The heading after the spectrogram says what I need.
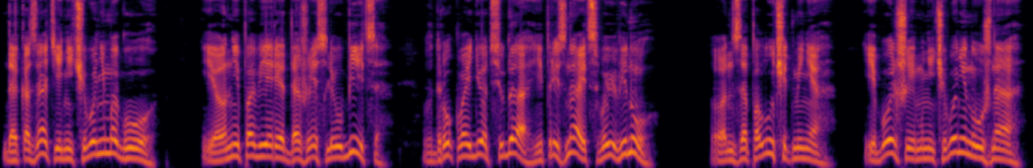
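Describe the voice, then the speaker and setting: A man's voice: medium pitch, big pitch swings, normal speed, warm tone, no echo. A man voicing a wry, weary adventurer in an audiobook, dry and tired in manner. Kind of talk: audiobook character voice.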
